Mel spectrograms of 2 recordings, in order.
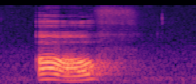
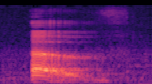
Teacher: f an american speaker pronounces the f in of as the there's no f sound it's a v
